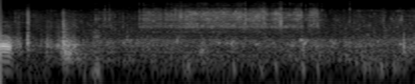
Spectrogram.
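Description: Fly reel's click-and-pawl drag ratcheting in a fast buzz for about two seconds, starting over a second in, as line runs through the reel while a small rainbow trout is played. A few light clicks come just before it.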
